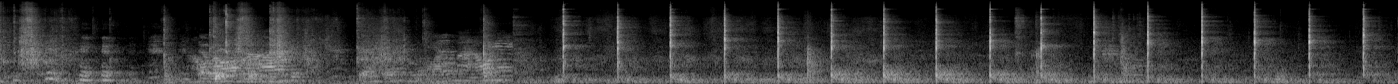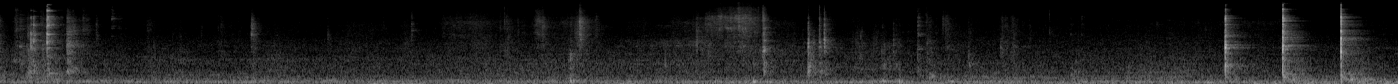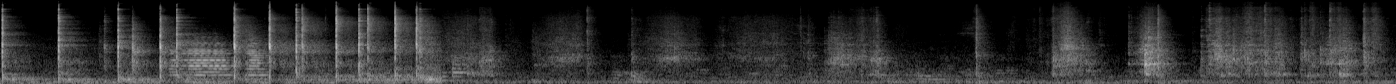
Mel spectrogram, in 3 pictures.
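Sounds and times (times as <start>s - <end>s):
hammer blows: 26.2s - 32.4s.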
